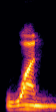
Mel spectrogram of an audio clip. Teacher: when you pronounce words like one for example it's pronounced with a W in the beginning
